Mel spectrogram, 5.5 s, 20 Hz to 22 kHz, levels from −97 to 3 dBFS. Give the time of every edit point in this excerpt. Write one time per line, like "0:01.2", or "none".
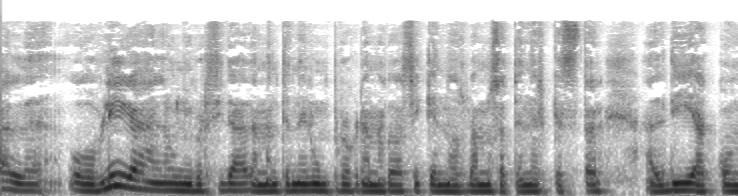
0:02.9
